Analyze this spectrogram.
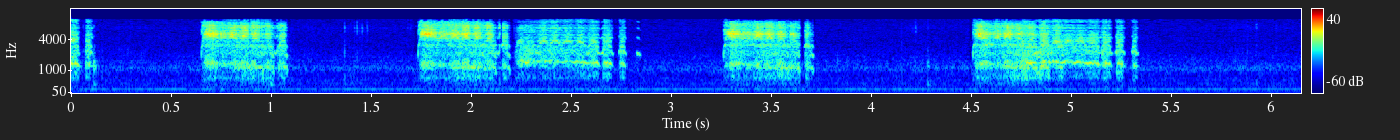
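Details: Nest-box owlets during overnight prey deliveries on 4-10-2018; four harsh, noisy hissing bursts, each under a second, repeated roughly every second and a half over a low constant hum.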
